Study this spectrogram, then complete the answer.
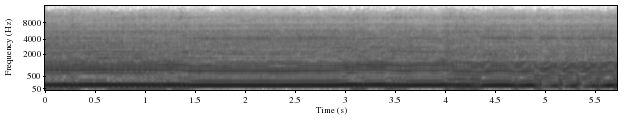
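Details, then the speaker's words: Cheap $129 62cc Garwinner Chinese chainsaw, compared against a Husqvarna 460 Rancher, cutting wood: it buzzes hard but revs sit flat and never climb to a crisp top scream. It won't open up fully; owner plans to tweak it after more run time. "As you can hear, the saw isn't quite opening all the way up. So when I go back to sharpen the chain, I just want to get a little time on it."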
